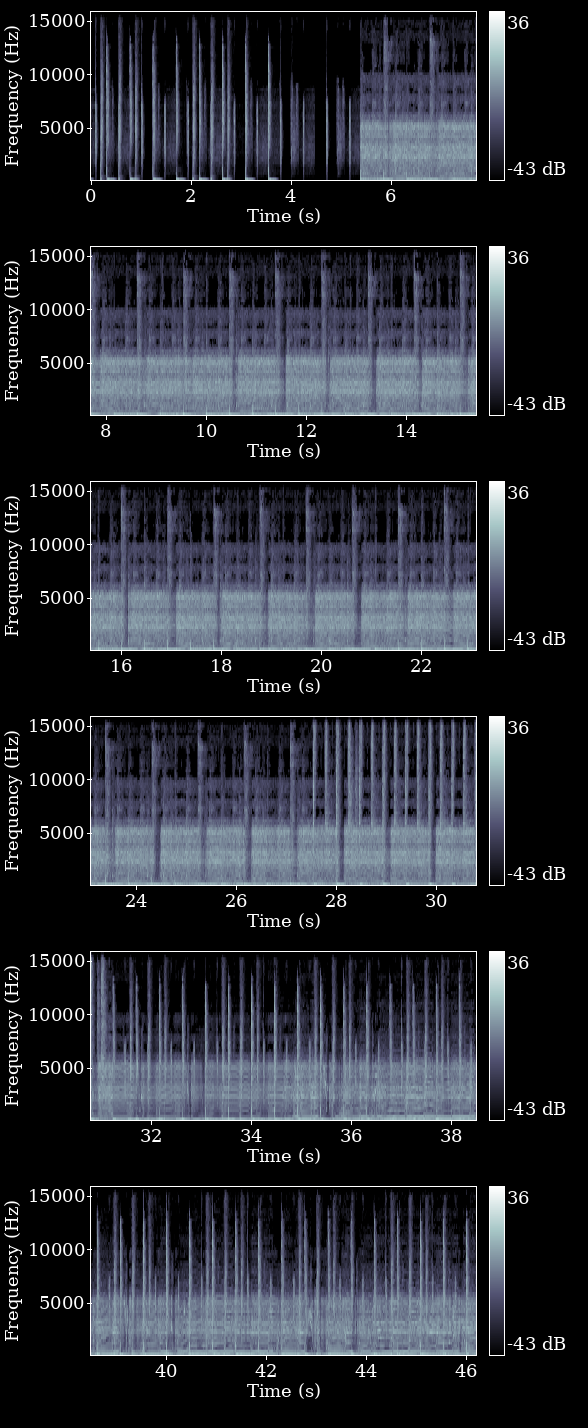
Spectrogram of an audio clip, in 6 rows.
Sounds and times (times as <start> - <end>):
Electric guitar: 5.4 - 46.2.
